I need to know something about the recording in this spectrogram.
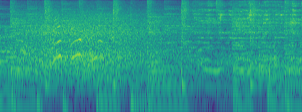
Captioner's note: people cheer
